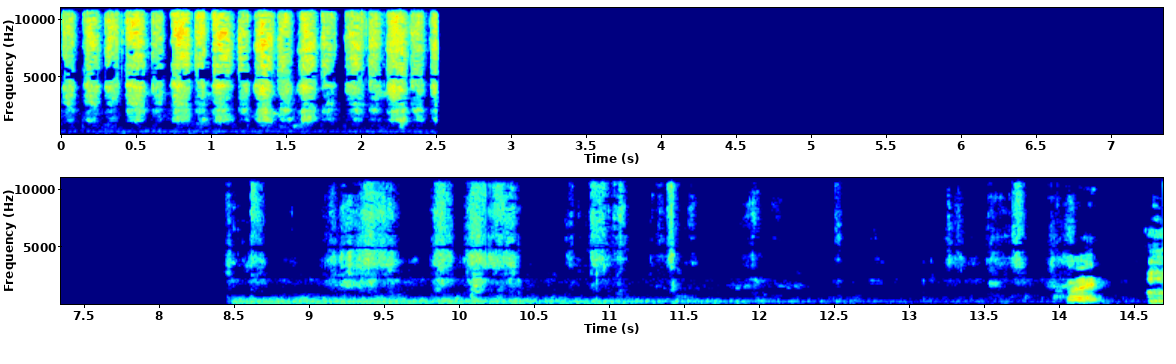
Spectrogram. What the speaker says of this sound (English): I'm just trying to clean up some of this rust. I'm using the rougher side first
